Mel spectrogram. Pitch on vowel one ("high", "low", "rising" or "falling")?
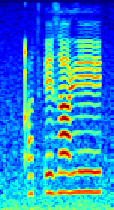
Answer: low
